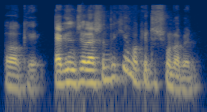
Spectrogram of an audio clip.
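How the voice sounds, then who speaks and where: A woman's voice: deep voice, very animated, quick pace, dark tone. A woman teaching Quran recitation in an online class, patiently repeating syllables aloud for students to copy. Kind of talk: slow online class instruction.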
